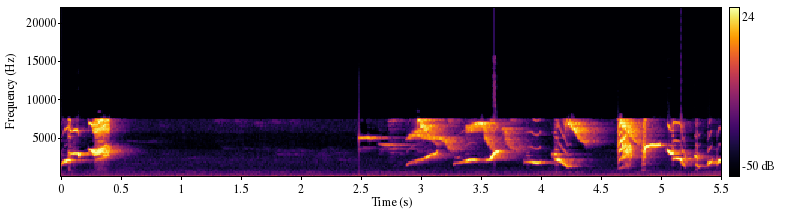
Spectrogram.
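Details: Kacer, or Oriental magpie-robin, singing for a recording used to train caged birds: a short burst of notes, a long pause, then swooping slurred whistles and sharp chirps that come faster toward the end.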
